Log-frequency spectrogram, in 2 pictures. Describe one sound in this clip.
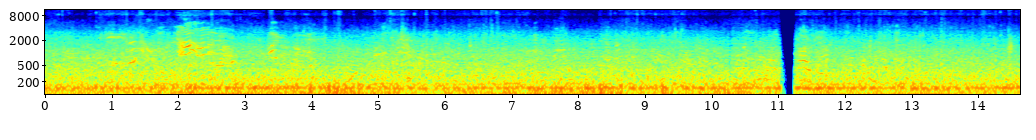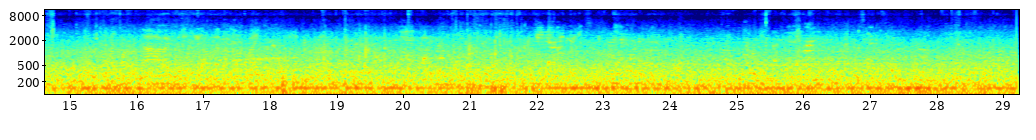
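Wind blows steadily outdoors by the water.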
